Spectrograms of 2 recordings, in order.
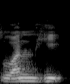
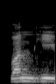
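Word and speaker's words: वह्नि: rules in Pini grammar is you have to pronounce it as one he that's why in English we have written it as one he v n hi I the pronunciation is one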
